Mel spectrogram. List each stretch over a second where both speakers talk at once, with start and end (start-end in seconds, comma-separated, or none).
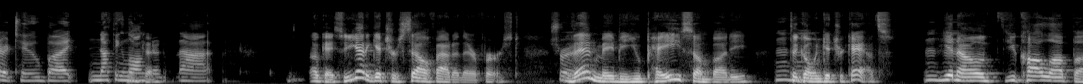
none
